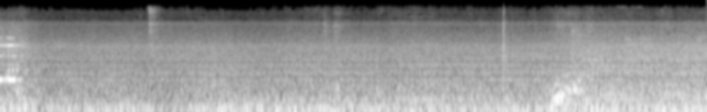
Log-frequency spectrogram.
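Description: Interior of a Hong Kong MTR M-Train car as it pulls away from a station: a steady low rumble, with the door-closing chime just ending at the start. About eight seconds in, a rising traction-motor whine comes in as the train gets under way.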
